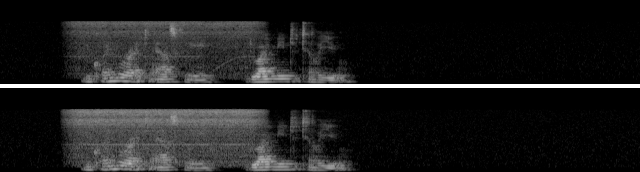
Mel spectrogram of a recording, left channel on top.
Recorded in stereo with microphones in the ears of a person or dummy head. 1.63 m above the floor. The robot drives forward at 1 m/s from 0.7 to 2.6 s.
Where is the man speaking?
15° left (ahead or behind), 5.5 m; by 3.5 s 20° left (ahead or behind), 4 m.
